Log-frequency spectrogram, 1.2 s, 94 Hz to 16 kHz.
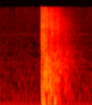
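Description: One sharp, loud gunshot in the video game Hotline Miami 2 cracks out from quiet, then trails off in a short echoing decay.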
